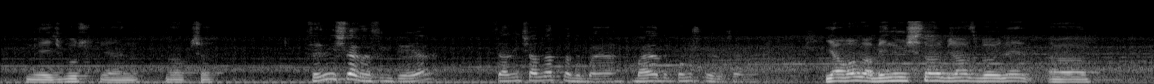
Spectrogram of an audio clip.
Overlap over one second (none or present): none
